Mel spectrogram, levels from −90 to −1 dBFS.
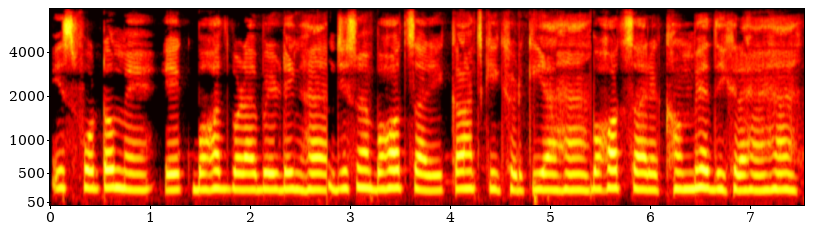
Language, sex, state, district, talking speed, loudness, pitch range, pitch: Hindi, female, Jharkhand, Palamu, 165 wpm, -20 LUFS, 245-260 Hz, 250 Hz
